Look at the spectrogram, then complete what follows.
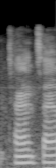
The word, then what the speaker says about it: Tintin: I call it Tintin because in Canada, of course, we speak French partly, and it's a French comic, so a Belgian comic or something. So I tend to gravitate towards the French pronunciations.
